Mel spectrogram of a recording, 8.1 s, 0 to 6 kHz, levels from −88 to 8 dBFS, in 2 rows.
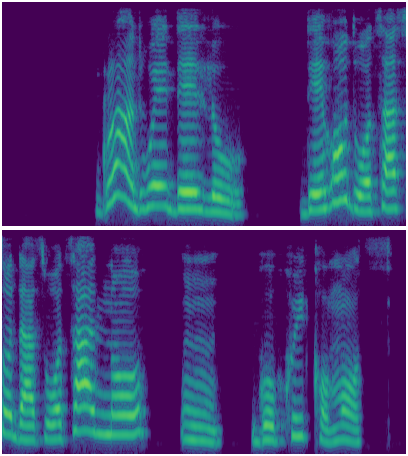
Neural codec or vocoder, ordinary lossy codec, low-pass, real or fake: codec, 16 kHz, 16 kbps, FunCodec, trained on LibriTTS, 50 frames a second; none; 5.4 kHz; fake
